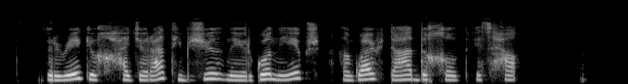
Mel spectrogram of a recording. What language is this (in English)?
Abkhazian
